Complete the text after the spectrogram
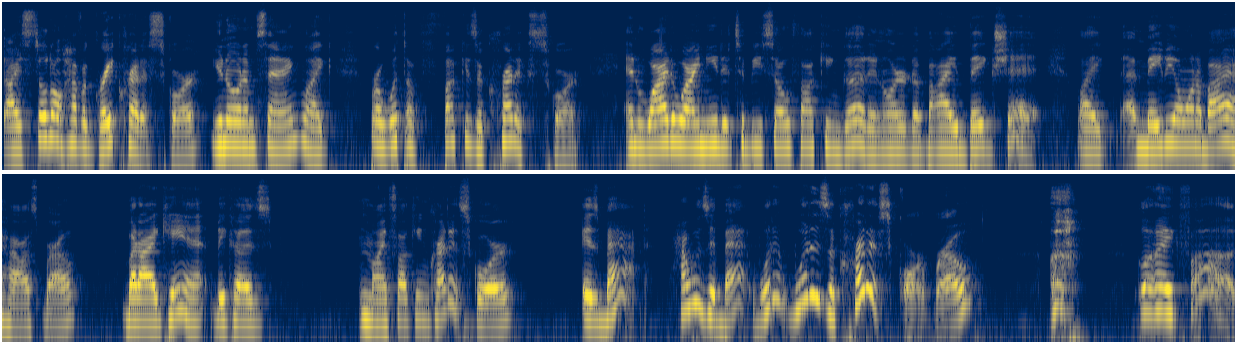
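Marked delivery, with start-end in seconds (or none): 2.2-18.5 passionate, fired-up, worked-up rant. Ranting about credit scores, then apologizing: getting really passionate. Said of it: "seriously getting really passionate about this".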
